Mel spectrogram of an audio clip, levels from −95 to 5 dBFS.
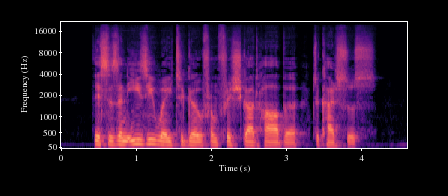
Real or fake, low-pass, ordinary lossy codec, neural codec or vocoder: real; 19.8 kHz; none; none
